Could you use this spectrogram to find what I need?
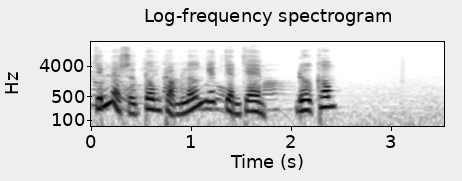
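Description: A young woman talks on a phone with animation.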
